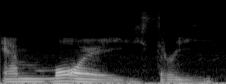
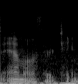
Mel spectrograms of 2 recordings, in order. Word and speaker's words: Ammo13: I almost tried to pronounce this one as if the 1 and the 13 was like an I, and I was gonna be like Amoy3, but then I was just like, no, it's Ammo13.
